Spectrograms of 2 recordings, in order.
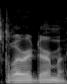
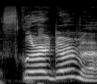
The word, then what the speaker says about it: scleroderma: just mentioned who passed away and excuse my pronunciation scleroderma derma you're there it's scleroderma scleroderma i finally got something right um research foundation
